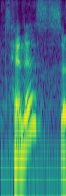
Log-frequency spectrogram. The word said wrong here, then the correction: Tunis: Or it's Jenny, oh my gosh, Jesse Tunis.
